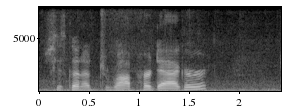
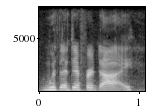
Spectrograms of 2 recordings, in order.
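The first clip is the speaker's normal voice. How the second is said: louder, higher excited repeat; 5 semitones higher, 11 dB louder than usual. Real, not acted. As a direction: shout it out, thrilled. Repeats news of crit.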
